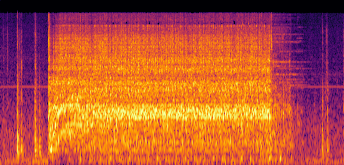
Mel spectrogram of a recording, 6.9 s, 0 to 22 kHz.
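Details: Craftsman DYS 4500 riding mower, 24 HP Briggs & Stratton Intek twin, after storage and a full service with the tank cleaned and the drained carburetor refilled. It catches and runs steady and even for about four seconds without misses, then shuts off cleanly.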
